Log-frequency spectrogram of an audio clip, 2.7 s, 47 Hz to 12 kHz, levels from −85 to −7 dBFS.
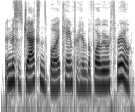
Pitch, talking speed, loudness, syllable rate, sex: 185 Hz, 245 wpm, -19 LUFS, 6.2 syllables/s, female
